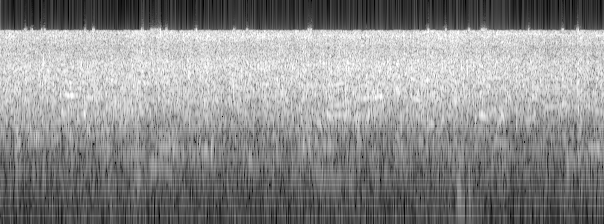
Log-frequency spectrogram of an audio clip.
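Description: Water rushing steadily down a limestone cascade waterfall, with faint voices of people in the background.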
